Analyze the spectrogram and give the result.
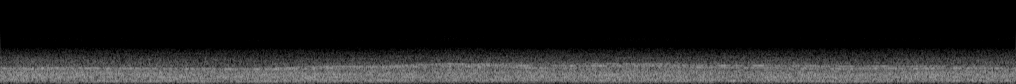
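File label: mountain wind loop; ambient; atmosphere; Counter Strike Model Pack; CS:GO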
